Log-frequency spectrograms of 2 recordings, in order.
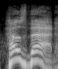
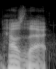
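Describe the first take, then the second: First: High put-on voice; joke "normal" voice. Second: Said in the usual way. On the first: Shown as a demonstration. Streamer demonstrating his supposed normal speech, high joke voice. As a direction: pitch it way up as a mock everyday voice. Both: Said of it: "that's how I normally speak".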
